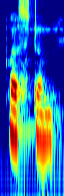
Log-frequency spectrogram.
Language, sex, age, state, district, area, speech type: Telugu, female, 18-30, Telangana, Jangaon, urban, spontaneous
